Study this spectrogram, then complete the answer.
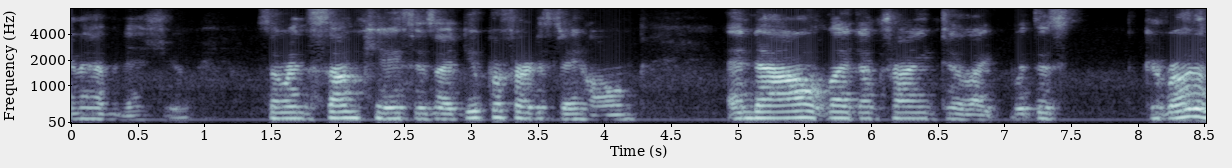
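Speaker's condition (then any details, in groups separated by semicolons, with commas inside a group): Cerebral palsy; muscles very tight today; cannot talk today due to tight muscles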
